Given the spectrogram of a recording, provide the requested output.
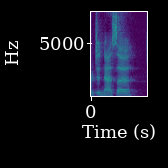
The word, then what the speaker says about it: Dinezza: My channel name is Dr. Dineza, so it's spelled D-I-N-E-Z-Z-A, Gut Microbiome Queen.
